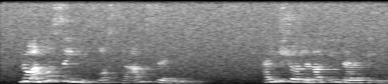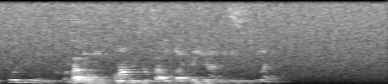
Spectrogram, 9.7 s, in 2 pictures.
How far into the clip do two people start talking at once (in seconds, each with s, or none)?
5.7 s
